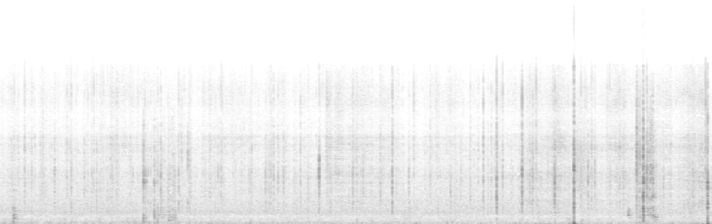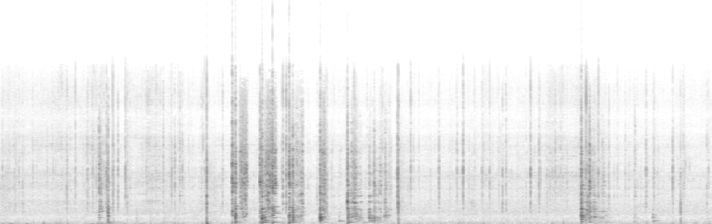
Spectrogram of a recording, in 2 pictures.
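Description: Steady sizzling of food frying over a camp stove, with metal clinks and scrapes as tongs and a utensil work a pan and serve pasta into steel bowls. The clinks come in a dense cluster about two-thirds of the way through and once more near the end.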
